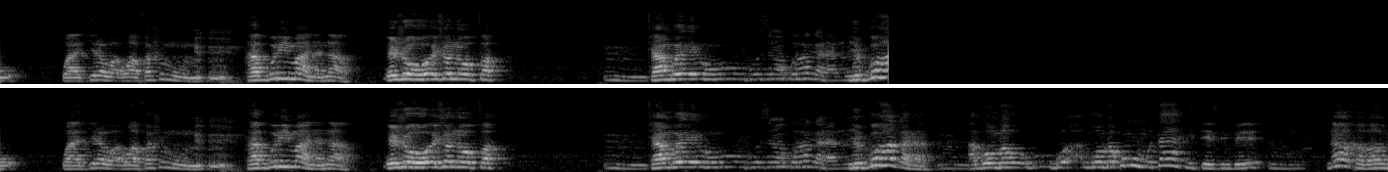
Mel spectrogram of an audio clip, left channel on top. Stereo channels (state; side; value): drops out; left; at 8.9 s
